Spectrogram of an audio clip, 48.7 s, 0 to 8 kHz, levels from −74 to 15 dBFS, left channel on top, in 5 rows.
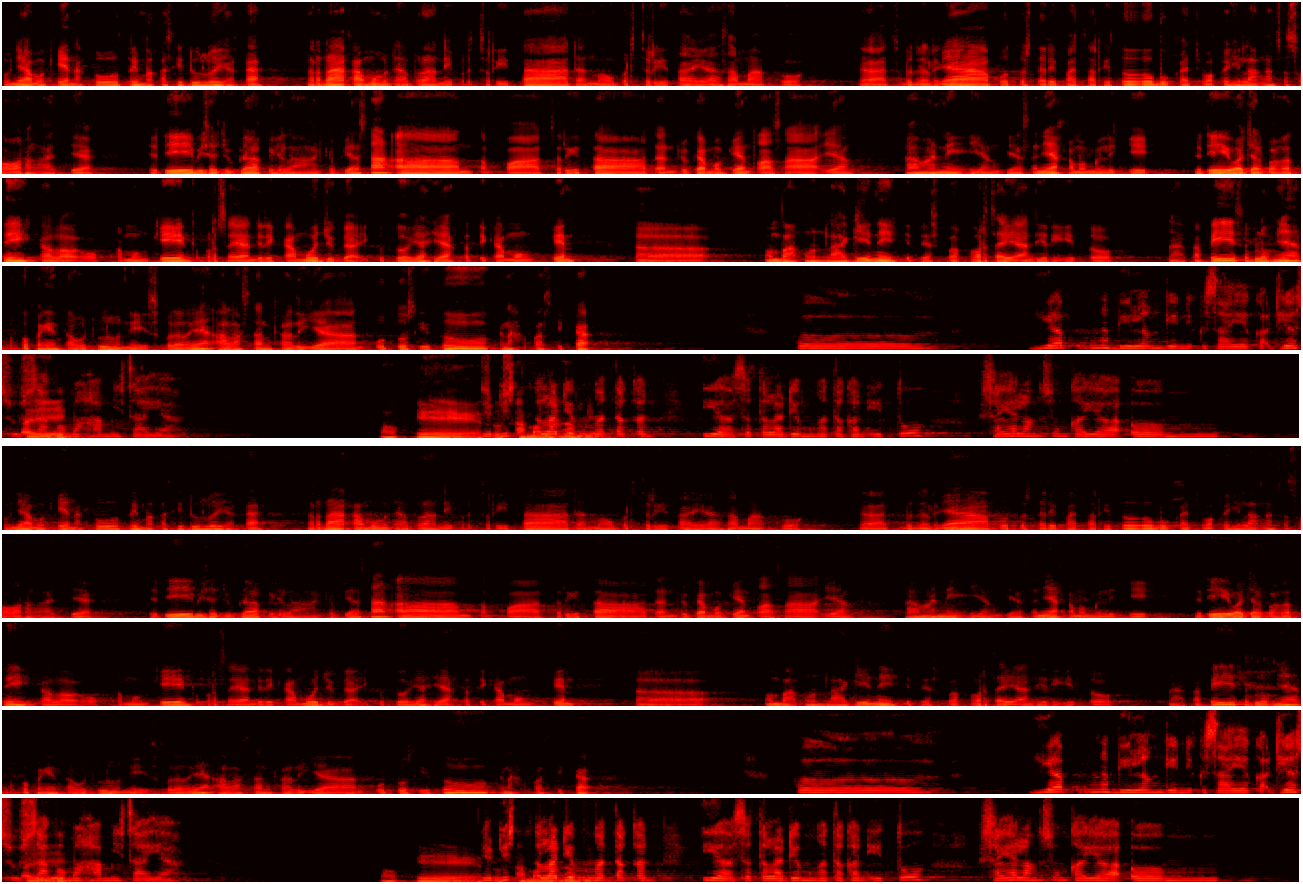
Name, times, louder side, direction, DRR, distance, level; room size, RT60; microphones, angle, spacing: voice 1, 0.0-2.0 2.3-6.0 6.4-10.4 10.8-16.1 16.5-18.3 18.7-22.9 23.2-23.8 24.2-24.8 25.2-27.8 28.2-33.6 39.1-39.4 41.8-43.4, left 3 dB, 80° left, 15 dB, 0.7 m, -34 dB
voice 2, 28.7-29.0 34.8-36.2 36.9-40.3 42.5-48.1, right 2 dB, 20° right, 12 dB, 0.7 m, -38 dB
26.0 x 24.5 x 9.1 m, 2.5 s
head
